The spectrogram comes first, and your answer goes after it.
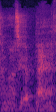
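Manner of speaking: exhausted traveler quietly craving a bath; weary low murmur. Retold or imitated. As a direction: beg softly like a wrecked traveler. Exhausted longing.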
